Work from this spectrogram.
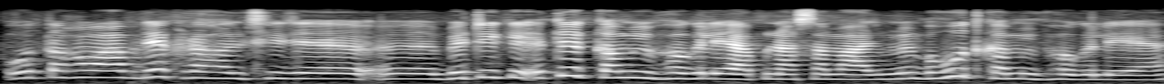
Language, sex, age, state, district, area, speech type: Maithili, female, 45-60, Bihar, Madhubani, rural, spontaneous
